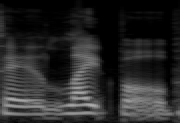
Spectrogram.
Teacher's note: the B is you know, this strange kind of acoustic burst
